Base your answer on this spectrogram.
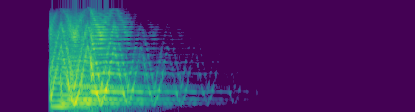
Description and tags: explosion beep kick game gamesound click levelUp adventure bleep sfx application startup clicks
